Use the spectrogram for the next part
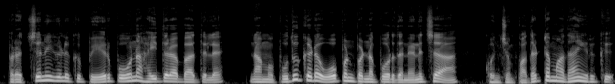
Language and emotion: Tamil, fearful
